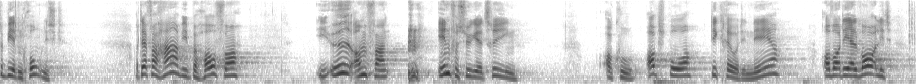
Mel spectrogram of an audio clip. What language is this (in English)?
Danish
